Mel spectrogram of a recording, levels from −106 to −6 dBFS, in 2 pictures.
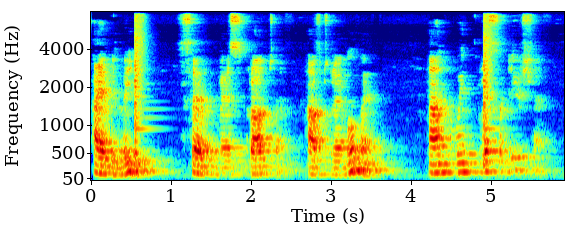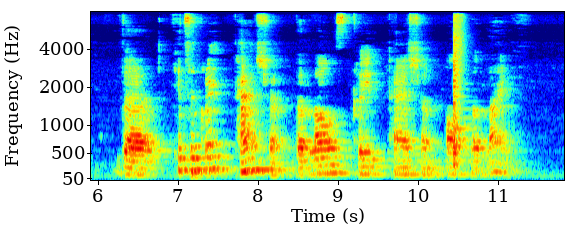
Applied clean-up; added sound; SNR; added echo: none; Snare drum; 8 dB; reverberation time 0.6 s.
